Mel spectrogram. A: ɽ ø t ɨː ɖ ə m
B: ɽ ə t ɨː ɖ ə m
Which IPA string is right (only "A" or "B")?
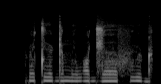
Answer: A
